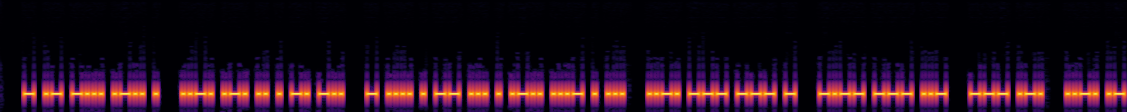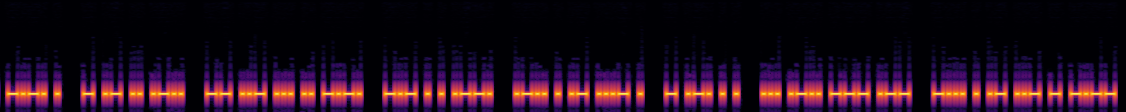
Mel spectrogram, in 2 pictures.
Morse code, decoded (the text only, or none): TABLE FRIEND THEMSELVES FOOT YOU OR FACE TAIL MUSIC KEEP LEAVE TREE SLOW BEAUTY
